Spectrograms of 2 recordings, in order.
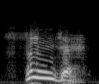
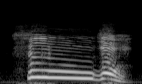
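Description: First: Loud, high cry of Sânge; betrayed husband crying out Sânge; muffled cry. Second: Louder, higher, drawn-out Sânge; husband crying out Sânge louder; stronger cry. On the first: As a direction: cry out Sânge in rising horror. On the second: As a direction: push Sânge to its peak. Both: A narrator's reading. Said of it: "strigă cu voce surdă".

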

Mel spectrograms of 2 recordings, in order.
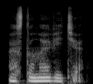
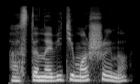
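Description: First: Said in the usual way. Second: Urgent yell to stop the car; shouting. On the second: A narrator's reading. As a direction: cry out for the driver to stop. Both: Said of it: "закричала я".

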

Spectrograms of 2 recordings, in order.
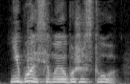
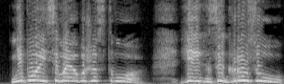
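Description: First: Higher, gently encouraging; reassurance. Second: High, rallying cry; loud, ringing loyal promise; bold shout. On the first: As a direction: comfort your wounded master. Dog comforts wounded boy. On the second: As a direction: shout fierce encouragement to your master. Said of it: "крикнул он". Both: A narrator's reading.

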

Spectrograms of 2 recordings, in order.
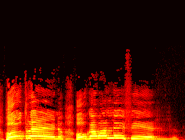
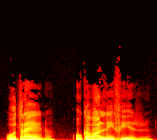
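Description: First: High, slow, ringing crowd cry of "O treno! O cavalli fier!"; cheering crowd. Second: Said in the usual way. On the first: Retold or imitated. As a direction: call it out high like the old crowd, stretching "cavalli". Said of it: "che gridava". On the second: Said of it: "Che belle parole!".

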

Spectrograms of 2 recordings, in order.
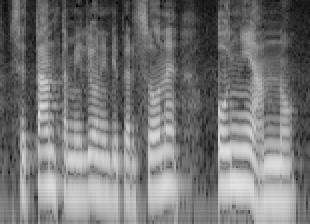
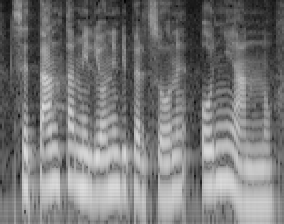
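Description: The two takes are said the same way.

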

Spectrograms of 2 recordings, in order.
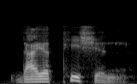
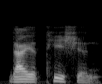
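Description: First: "Dietitian" stretched out slowly, syllable by syllable. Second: Said in the usual way. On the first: Shown as a demonstration. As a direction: spell out "Dietitian" slowly in four even beats. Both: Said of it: "bốn âm tiết".

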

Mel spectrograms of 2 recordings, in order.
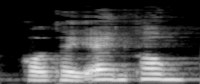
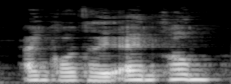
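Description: First: Overjoyed insisting. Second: Eager asking. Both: A narrator's reading. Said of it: "mừng quính quáng lên rồi liên tục hỏi".

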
